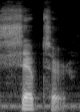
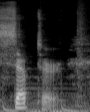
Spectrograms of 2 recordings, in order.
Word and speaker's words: Septor: watch and this is scepter and i hope i'm pronouncing it right i'm i'm pretty sure that's the way you say it accept and then tour at the end of it which i thought was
